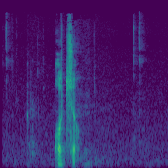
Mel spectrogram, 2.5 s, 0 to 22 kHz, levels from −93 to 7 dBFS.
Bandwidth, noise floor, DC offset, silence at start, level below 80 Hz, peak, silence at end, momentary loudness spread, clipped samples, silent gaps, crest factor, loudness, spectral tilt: 16.5 kHz; -66 dBFS; under 0.1%; 0.8 s; -74 dBFS; -6 dBFS; 1.35 s; 27 LU; under 0.1%; none; 28 dB; -28 LUFS; -2 dB/octave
